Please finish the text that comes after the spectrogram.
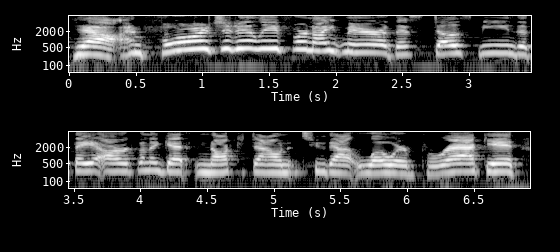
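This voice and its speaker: A woman with a high voice gives live analysis as an esports colour commentator. Faint music plays behind her. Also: unhurried, fairly bright tone.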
